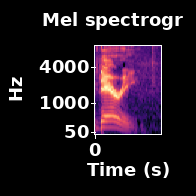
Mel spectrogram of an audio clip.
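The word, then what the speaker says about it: Daire: Are you sure that's pronounced right? – Yeah, I think I pronounced it right. – This is from Dairy.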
